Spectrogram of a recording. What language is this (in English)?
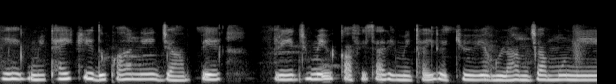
Rajasthani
